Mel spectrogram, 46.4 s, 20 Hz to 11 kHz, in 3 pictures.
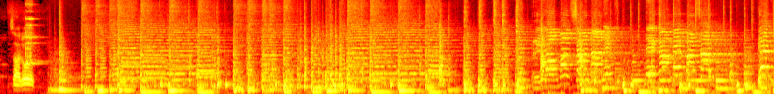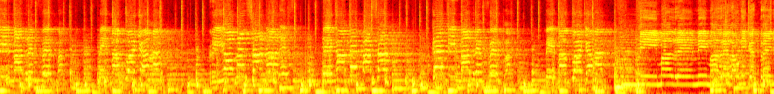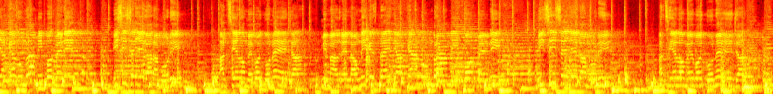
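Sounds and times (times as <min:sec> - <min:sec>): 
cowbell accents: 0:00.0 - 0:01.7
bouncing bass line: 0:00.0 - 0:10.7, 0:11.6 - 0:28.5, 0:29.7 - 0:46.4
driving hand percussion: 0:00.0 - 0:28.4, 0:29.7 - 0:46.4
Latin son song with sung vocals and backing chorus: 0:00.0 - 0:46.4
speech: 0:00.2 - 0:01.2, 0:34.1 - 0:46.3.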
